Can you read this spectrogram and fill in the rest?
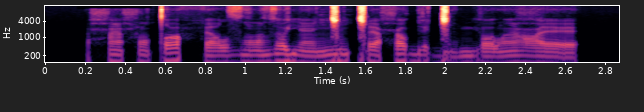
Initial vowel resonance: nasal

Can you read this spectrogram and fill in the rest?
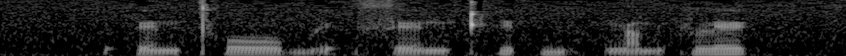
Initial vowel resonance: oral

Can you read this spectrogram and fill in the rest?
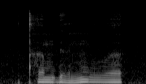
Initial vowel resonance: oral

